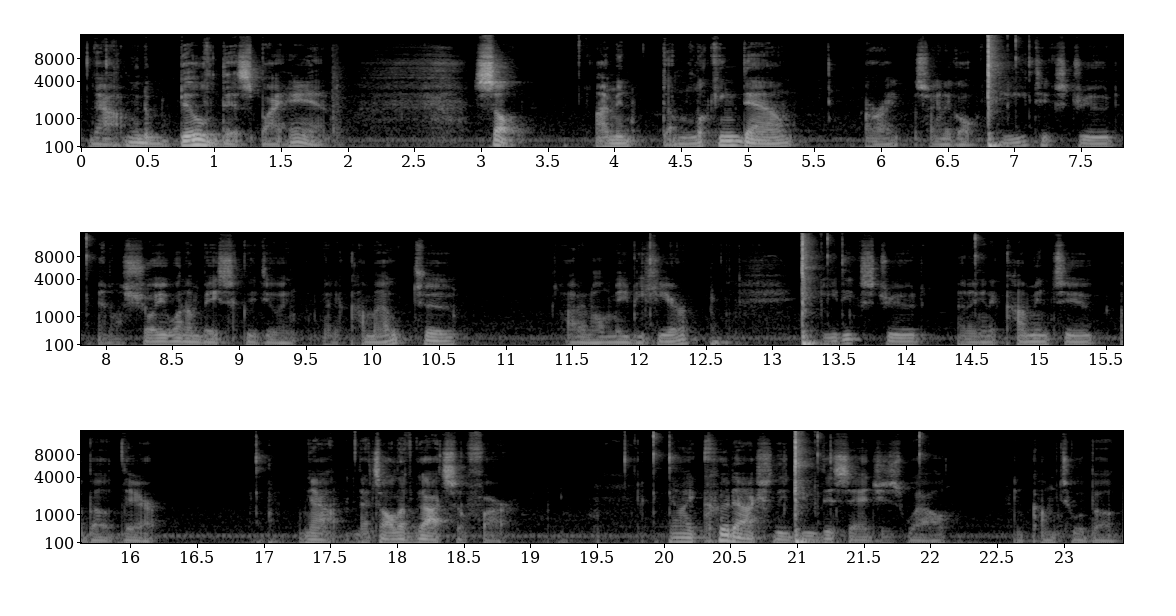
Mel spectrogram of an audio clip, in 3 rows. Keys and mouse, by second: 6.8 e, 7.9-10.0 drag, 13.2 e, 14.5-16.4 drag, 19.9-21.0 drag, 21.0 e.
